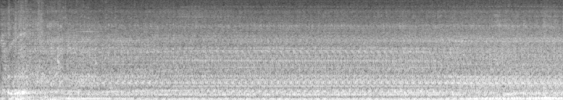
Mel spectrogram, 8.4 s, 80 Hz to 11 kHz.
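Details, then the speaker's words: John Deere 6005R tractor diesel started after hydraulic oil change to check hydraulics: deep, steady rumble with even beat, no knocks or whines; running smooth and healthy. "Yeah, that's all working. Lovely. Nice and smooth. Lovely."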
